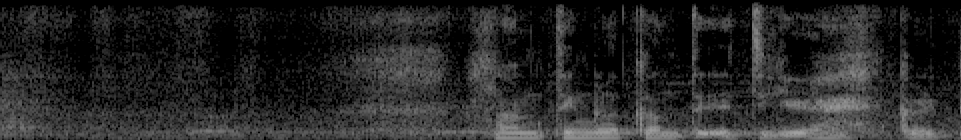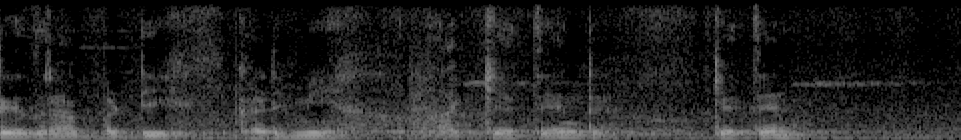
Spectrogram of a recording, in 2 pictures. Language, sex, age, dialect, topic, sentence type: Kannada, male, 31-35, Dharwad Kannada, banking, question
